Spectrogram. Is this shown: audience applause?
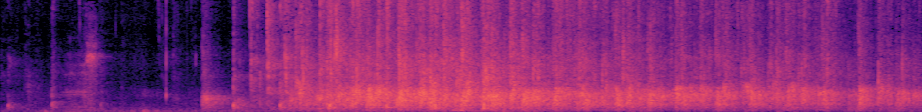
yes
